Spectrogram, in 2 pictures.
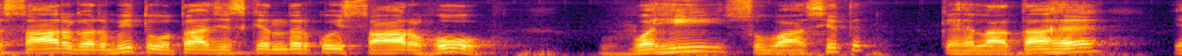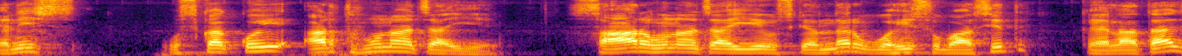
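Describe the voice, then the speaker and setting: A male school teacher giving a lesson, reading Sanskrit phrases aloud and explaining each one slowly to his students. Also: mid-range voice, darkish tone. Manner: addresses students as children, repeats "ठीक है". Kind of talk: classroom lesson explaining Sanskrit verses in Hindi.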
